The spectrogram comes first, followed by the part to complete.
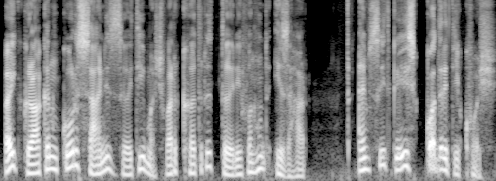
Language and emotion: Kashmiri, happy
